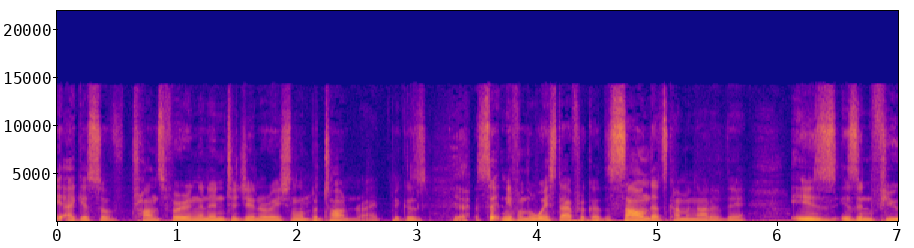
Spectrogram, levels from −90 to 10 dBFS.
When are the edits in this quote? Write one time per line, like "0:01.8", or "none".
0:03.4
0:06.1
